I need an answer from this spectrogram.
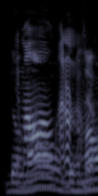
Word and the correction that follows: Duhamel: It's Duhamel. Duhamel.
